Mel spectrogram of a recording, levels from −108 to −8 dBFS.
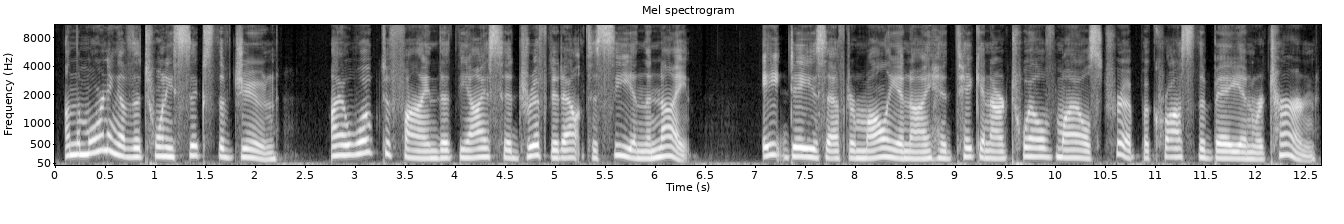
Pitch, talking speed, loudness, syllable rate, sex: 195 Hz, 195 wpm, -15 LUFS, 4.8 syllables/s, female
